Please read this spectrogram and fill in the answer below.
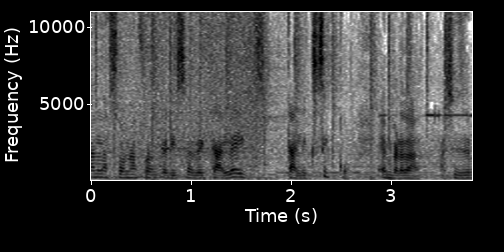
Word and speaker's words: Calexico: presidente Trump estará en la zona fronteriza de Calexico en verdad así se pronuncia en California por supuesto del otro lado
